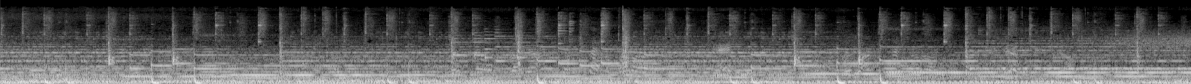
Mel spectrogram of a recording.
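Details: Steady music with a low rumble and sharp clicks throughout; no animal call can be picked out.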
